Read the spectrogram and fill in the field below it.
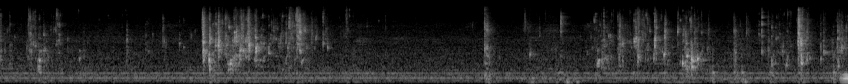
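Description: Water from a tap splashes and trickles in uneven bursts while fish are being washed, fairly faint and close over a steady low hum, with no talking.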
